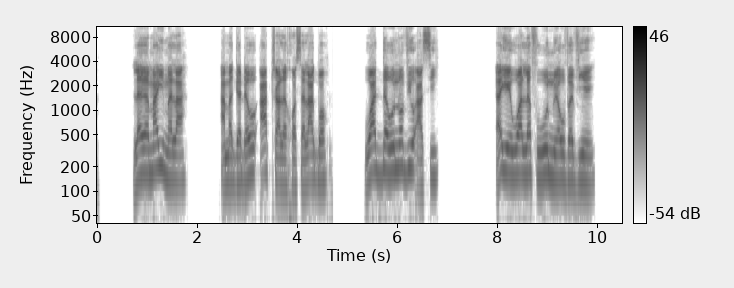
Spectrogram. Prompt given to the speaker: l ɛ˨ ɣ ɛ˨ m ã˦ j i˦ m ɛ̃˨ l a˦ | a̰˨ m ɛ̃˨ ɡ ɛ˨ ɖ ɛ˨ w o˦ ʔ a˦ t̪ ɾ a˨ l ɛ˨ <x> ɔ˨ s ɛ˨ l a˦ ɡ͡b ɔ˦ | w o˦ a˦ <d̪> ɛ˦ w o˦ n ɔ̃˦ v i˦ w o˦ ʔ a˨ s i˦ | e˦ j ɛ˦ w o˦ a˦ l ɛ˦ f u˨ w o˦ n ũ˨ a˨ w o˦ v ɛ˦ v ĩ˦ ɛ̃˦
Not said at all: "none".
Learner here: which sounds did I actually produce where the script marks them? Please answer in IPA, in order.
x, d̪

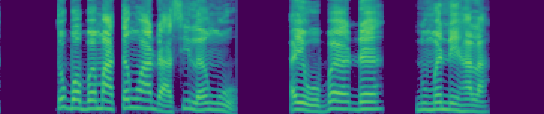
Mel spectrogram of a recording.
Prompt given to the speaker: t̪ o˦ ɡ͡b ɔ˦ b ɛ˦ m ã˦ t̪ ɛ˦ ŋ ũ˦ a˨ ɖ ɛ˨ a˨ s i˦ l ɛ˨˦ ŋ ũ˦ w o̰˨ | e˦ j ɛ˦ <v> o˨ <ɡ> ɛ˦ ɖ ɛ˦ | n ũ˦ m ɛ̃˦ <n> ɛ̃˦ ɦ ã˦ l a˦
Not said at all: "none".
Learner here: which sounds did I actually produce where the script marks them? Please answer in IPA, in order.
w, b, n

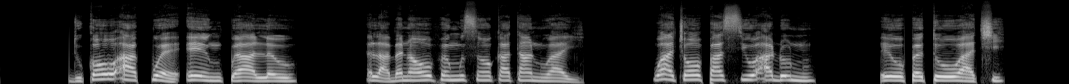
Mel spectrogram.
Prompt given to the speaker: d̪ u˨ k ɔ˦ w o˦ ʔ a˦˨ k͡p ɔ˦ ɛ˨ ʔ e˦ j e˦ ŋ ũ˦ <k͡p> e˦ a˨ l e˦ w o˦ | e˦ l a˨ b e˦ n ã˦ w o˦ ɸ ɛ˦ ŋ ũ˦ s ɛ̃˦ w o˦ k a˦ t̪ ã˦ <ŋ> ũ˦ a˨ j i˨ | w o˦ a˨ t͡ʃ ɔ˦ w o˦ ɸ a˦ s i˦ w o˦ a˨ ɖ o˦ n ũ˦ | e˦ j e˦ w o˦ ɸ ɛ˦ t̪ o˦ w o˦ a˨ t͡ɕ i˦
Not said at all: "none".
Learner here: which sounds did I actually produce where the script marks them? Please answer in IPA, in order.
k͡p, n

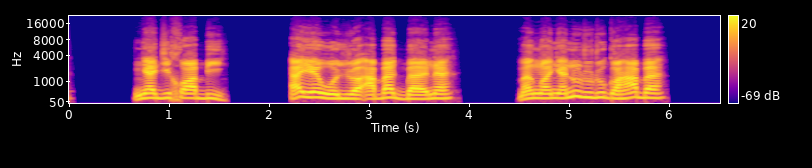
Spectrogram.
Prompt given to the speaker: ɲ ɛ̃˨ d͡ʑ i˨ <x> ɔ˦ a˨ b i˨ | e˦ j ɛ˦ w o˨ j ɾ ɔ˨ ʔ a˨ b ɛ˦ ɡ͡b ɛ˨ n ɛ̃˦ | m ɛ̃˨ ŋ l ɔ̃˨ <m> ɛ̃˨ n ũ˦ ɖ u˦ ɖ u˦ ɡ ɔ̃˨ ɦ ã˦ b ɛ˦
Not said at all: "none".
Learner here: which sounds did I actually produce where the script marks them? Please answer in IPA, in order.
x, ɲ

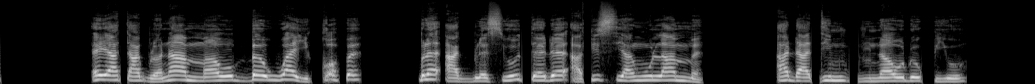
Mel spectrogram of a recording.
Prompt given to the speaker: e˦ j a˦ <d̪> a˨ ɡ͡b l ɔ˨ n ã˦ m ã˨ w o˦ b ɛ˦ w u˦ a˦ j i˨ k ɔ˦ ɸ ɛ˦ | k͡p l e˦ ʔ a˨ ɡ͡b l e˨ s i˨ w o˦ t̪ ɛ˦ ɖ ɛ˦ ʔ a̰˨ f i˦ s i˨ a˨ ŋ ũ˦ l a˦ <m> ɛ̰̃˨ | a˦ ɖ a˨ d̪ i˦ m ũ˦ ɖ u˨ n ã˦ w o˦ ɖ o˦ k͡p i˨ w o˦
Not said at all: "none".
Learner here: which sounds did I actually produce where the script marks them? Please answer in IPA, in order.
t̪, m

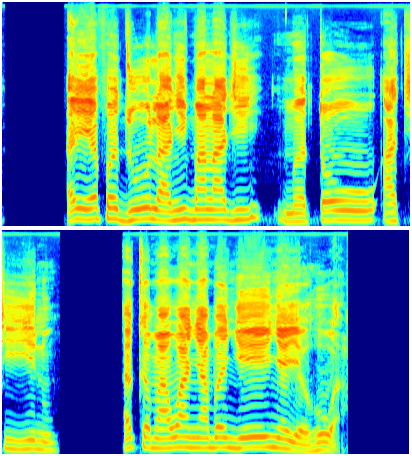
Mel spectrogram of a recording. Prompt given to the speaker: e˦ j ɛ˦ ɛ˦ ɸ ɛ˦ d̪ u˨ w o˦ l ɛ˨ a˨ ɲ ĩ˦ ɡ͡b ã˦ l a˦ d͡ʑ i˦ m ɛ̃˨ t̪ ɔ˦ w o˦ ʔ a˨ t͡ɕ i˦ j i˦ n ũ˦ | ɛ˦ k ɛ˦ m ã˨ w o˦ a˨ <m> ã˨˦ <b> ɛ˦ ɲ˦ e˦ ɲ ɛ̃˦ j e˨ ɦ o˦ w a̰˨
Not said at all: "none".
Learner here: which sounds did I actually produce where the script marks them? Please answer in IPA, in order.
ɲ, b

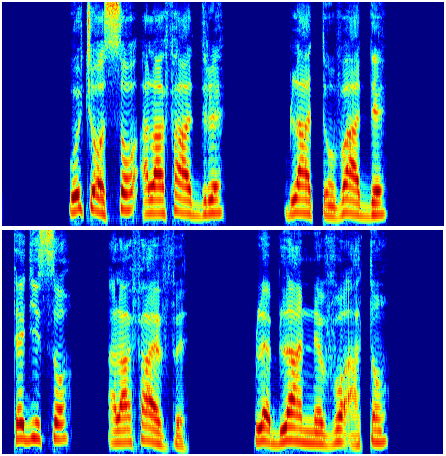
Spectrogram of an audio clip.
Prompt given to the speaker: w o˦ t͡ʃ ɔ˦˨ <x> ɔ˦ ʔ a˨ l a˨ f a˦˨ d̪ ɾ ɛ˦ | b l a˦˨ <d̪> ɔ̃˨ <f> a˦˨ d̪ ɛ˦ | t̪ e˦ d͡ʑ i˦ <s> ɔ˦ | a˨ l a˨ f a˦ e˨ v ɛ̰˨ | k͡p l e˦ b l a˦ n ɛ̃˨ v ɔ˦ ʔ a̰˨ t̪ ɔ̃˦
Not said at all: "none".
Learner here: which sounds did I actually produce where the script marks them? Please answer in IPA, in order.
s, t̪, v, s

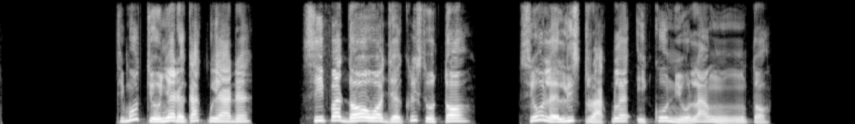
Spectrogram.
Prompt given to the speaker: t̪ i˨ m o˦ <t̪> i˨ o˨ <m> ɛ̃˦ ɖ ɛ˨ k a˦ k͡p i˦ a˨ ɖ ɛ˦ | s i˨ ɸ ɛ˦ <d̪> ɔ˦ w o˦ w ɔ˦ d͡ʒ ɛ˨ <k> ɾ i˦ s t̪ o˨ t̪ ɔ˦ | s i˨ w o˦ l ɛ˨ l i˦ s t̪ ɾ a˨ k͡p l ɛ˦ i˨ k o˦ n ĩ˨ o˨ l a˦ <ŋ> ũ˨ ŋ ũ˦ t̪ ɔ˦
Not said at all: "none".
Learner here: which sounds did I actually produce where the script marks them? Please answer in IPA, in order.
t̪, ɲ, d̪, k, ŋ

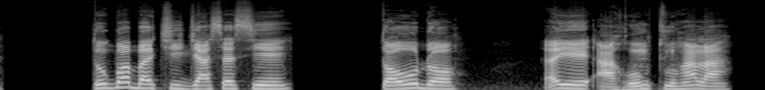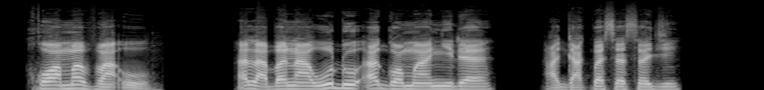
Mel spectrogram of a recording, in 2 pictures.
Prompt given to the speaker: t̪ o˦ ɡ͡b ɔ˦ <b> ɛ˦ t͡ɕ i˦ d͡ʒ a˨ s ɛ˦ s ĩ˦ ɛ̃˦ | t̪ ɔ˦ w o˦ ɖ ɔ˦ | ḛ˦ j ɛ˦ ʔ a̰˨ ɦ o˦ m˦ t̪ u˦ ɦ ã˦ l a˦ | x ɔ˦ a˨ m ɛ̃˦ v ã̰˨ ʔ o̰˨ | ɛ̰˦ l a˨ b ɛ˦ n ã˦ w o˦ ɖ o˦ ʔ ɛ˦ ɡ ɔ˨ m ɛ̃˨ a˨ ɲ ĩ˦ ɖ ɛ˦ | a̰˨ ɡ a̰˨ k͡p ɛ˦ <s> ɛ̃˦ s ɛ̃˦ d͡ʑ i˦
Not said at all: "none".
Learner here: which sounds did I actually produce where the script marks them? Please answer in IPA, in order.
b, s

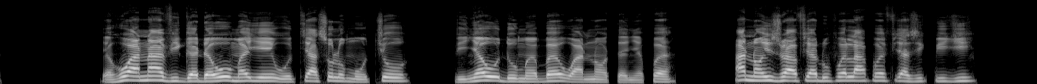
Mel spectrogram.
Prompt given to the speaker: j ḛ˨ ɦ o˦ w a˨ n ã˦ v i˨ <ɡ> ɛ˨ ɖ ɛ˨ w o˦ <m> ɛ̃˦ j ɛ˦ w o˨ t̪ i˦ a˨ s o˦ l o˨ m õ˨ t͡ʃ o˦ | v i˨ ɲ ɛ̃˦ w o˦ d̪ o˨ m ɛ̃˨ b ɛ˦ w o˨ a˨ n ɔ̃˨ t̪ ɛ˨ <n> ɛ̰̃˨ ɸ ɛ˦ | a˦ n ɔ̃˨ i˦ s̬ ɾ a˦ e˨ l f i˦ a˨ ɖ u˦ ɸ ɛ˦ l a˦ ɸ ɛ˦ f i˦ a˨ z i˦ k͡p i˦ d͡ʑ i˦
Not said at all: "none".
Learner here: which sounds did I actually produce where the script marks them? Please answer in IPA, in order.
ɡ, m, ɲ

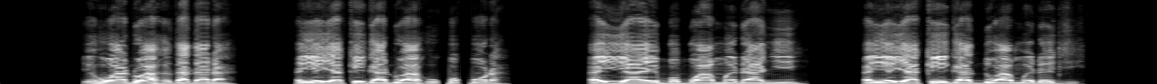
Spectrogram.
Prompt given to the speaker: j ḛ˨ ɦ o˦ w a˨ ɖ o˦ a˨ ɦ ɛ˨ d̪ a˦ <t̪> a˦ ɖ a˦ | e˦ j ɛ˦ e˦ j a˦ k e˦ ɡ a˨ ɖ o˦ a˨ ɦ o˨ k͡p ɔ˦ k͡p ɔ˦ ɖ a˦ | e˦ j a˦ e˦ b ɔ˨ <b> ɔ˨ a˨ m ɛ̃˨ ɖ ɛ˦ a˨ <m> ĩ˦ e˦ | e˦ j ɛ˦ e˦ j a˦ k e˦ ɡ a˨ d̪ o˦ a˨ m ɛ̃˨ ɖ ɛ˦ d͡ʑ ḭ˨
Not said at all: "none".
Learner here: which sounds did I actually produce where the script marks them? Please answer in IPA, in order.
d̪, b, ɲ

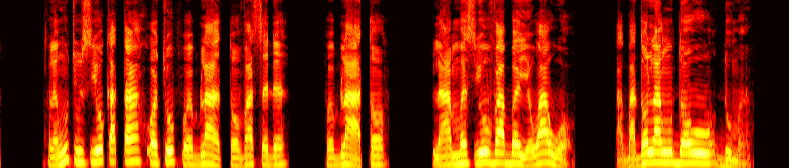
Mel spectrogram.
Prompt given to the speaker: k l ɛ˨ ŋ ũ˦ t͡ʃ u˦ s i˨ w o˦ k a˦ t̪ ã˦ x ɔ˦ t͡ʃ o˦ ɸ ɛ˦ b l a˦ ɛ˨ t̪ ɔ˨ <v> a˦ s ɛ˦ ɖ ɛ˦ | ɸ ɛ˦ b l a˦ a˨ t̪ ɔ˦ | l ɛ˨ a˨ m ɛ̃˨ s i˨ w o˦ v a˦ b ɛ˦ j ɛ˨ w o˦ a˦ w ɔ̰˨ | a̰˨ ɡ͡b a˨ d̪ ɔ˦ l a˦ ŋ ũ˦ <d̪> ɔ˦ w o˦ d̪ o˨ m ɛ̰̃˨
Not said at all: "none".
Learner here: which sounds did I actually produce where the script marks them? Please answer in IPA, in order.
v, d̪

